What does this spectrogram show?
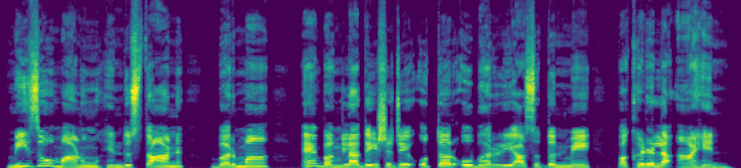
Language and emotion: Sindhi, neutral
